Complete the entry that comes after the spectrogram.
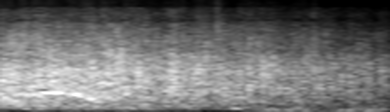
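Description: Applause sound effect played from a soundboard during a live election night watch party, a steady burst of clapping that fills the whole moment and tapers slightly toward the end.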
